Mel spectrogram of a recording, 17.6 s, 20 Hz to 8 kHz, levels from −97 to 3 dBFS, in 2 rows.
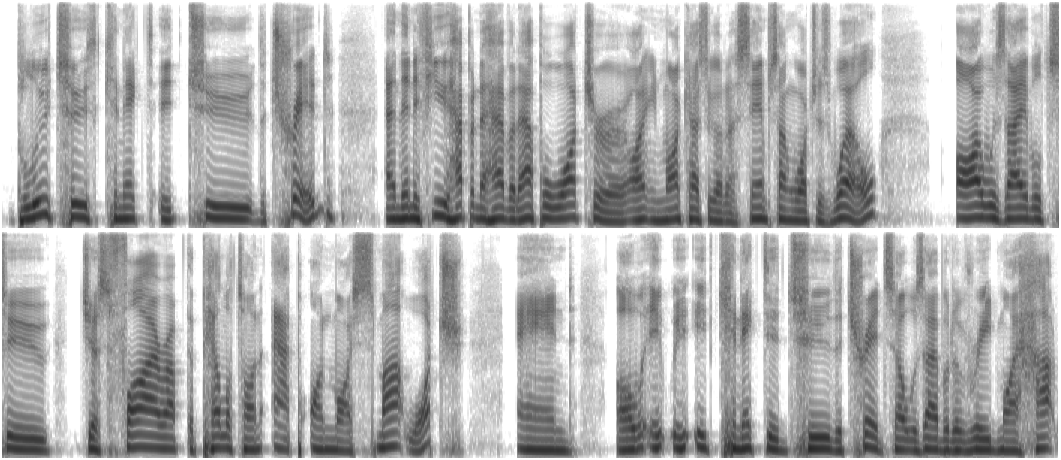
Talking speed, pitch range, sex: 195 wpm, 130-160 Hz, male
